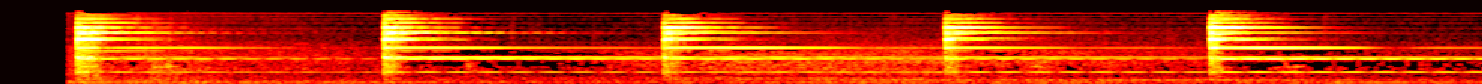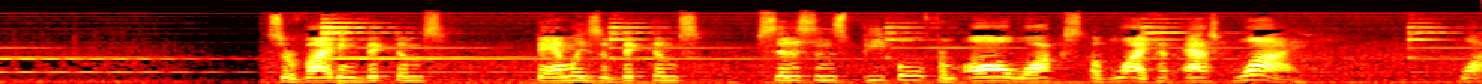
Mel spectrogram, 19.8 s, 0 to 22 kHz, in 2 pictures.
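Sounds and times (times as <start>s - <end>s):
single bell tolling as a memorial tribute: 0.5s - 18.6s, 19.2s - 19.7s
speech: 11.7s - 12.9s, 13.5s - 18.7s, 19.6s - 19.7s.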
